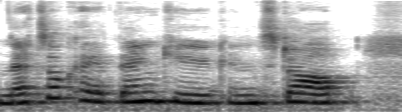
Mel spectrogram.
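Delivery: mock, high, sugary-sweet nicest voice. Retelling asking someone to stop, in a put-on sweetest voice. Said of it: "In my sweetest voice".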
